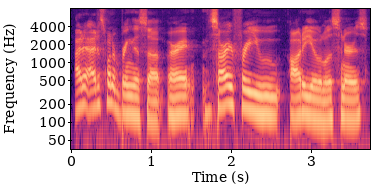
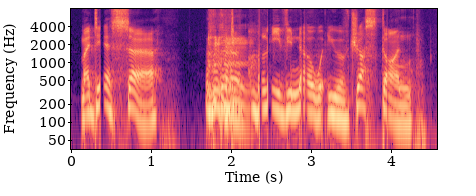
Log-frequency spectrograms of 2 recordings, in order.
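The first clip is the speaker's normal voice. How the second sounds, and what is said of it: Colonial-era gentleman character voice. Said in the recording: “this gives me Jeb vibes if Jeb was like in the colonial era”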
